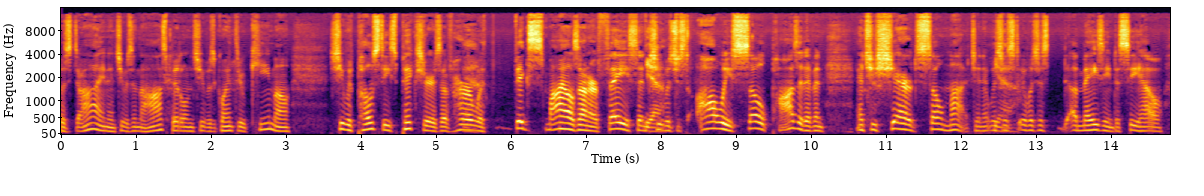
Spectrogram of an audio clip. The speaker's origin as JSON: {"language": "English", "town": "Fresno", "region": "California", "country": "United States", "said": "I like him immediately because I'm from Fresno."}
